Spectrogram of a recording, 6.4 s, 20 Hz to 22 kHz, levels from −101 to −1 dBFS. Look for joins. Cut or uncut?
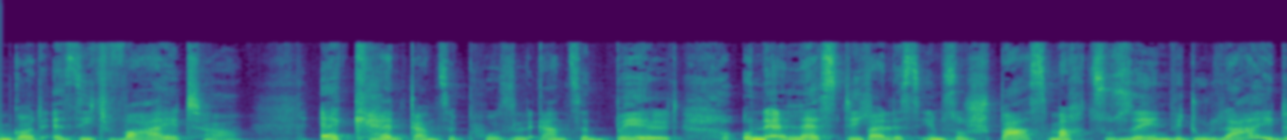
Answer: cut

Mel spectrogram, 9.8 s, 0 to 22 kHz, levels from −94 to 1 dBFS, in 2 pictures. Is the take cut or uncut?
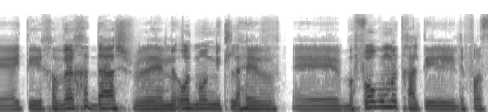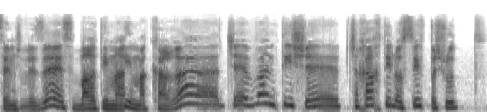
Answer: cut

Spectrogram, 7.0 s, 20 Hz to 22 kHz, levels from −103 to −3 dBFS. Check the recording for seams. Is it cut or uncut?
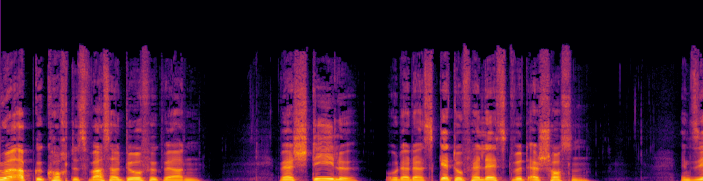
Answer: cut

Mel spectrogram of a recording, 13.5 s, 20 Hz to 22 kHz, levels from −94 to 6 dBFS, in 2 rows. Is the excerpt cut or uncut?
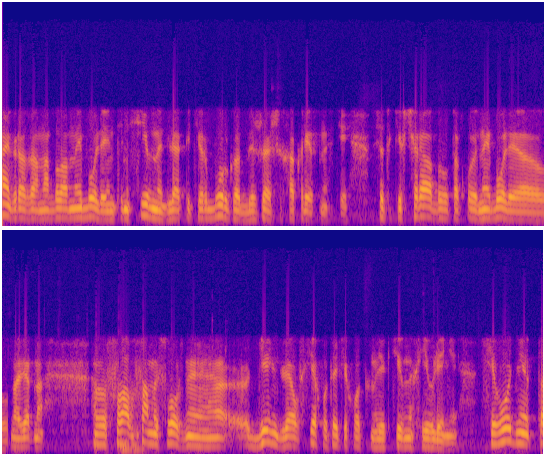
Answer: cut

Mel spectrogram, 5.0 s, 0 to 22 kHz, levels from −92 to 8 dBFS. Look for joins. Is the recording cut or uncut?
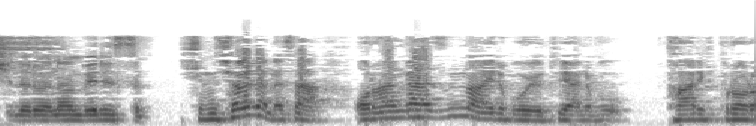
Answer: uncut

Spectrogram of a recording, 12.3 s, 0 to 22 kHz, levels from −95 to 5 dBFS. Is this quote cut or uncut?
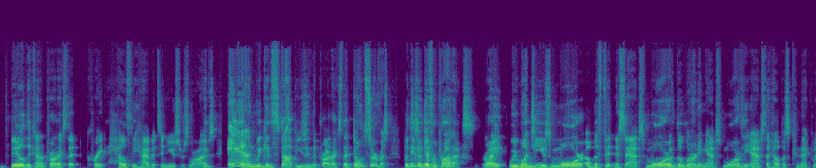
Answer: cut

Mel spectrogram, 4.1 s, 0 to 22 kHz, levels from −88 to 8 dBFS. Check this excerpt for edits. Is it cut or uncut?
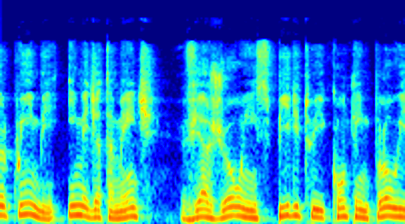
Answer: uncut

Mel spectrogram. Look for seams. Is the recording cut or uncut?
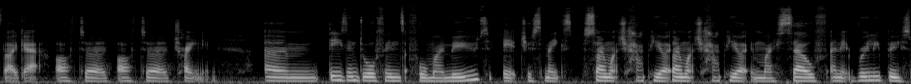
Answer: cut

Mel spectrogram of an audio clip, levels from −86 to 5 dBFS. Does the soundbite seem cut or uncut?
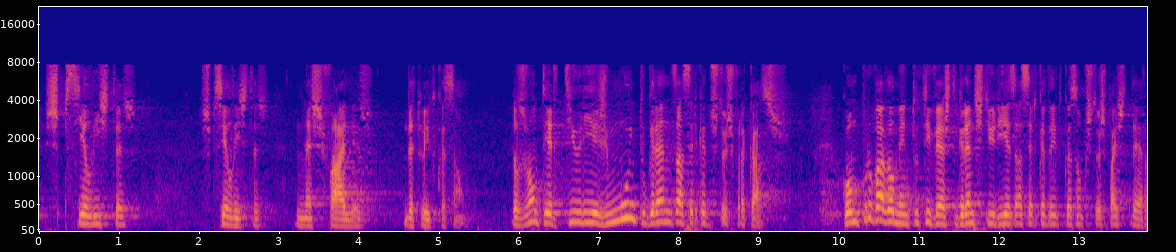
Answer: uncut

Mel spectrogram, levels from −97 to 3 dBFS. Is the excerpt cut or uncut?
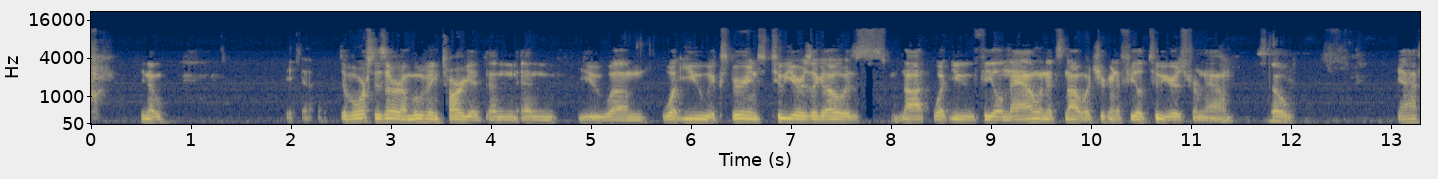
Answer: cut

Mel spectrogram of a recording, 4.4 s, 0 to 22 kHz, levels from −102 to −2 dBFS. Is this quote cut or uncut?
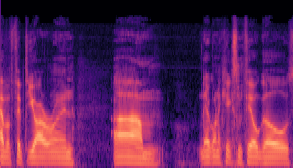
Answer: uncut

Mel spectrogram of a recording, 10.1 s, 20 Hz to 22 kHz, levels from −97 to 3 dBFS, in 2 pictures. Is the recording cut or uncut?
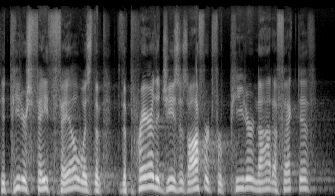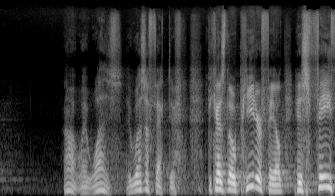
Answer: uncut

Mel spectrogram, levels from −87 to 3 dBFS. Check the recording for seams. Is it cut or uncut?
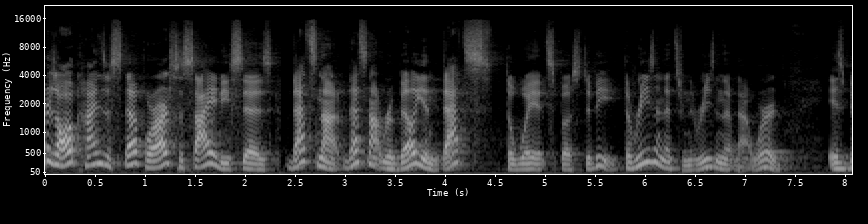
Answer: cut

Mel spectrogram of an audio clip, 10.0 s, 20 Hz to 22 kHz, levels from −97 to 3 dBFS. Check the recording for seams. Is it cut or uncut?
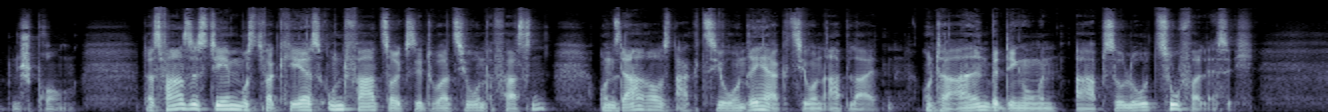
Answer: cut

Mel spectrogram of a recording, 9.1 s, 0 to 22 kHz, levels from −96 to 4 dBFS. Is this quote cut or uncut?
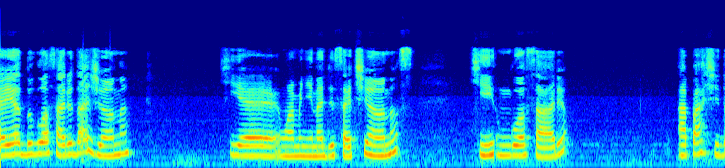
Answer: cut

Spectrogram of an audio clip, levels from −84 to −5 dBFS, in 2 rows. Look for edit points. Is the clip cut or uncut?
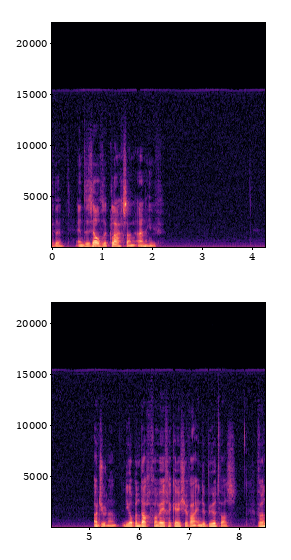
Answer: uncut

